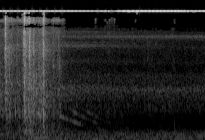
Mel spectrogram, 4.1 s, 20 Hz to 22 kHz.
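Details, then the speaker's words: GE Spacemaker 13-inch CRT/VCR combo, tape inserted: three sharp clicks a third of a second apart, then a brief falling motor whir as the TV shuts off and the tape ejects, leaving tape out; the owner suspects a dirty mode switch. "okay so it seemed that the television turned off and then it spat the video back out and it left some of the tap rail here as well"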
